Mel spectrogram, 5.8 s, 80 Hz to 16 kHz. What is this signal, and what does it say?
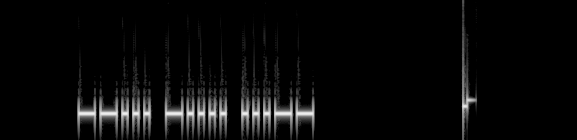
Morse code, heard as a keyed tone, about 23 wpm, 700 Hz. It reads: 763
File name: practice / 22wpm / Three Letter-Number Combinations - 22wpm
